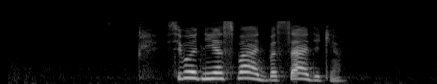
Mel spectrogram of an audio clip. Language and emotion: Russian, positive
